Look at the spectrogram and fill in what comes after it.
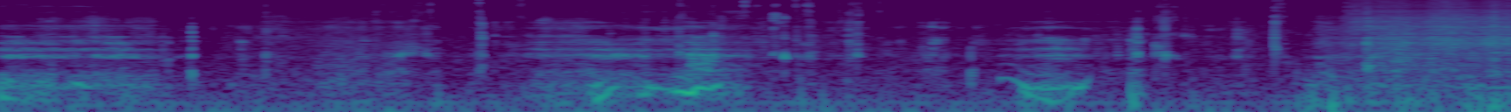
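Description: Faint chewing of a mouthful of hot pastrami sandwich, with wet mouth clicks and a couple of short hums, around three and five seconds in.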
